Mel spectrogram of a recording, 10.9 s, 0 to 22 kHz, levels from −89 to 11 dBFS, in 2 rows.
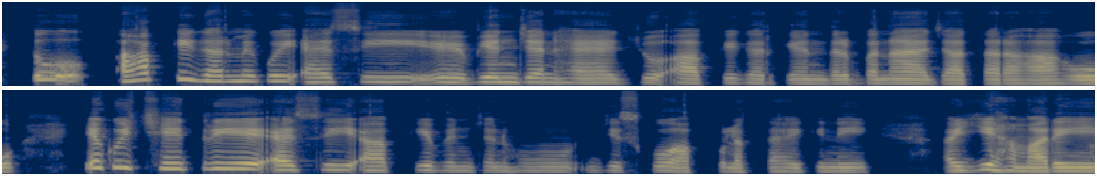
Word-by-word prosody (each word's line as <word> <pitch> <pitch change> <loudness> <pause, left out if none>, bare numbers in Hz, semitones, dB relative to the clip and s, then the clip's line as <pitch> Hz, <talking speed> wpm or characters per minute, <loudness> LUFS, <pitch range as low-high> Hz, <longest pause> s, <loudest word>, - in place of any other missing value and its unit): तो - - +2 0.4
आपके 320 +2 +3
घर 250 -2 +1
में 250 0 0
कोई 255 0 -1
ऐसी 210 +1 -4 0.4
ऐ 200 - +2
व्यंजन 210 -2 +2
है 185 0 -1
जो 190 -2 -4
आपके 180 +2 -2
घर 175 -2 -7
के 175 +2 -11
अंदर 175 0 -3
बनाया 175 0 +2
जाता 160 0 -3
रहा 155 0 -1
हो, 160 +1 -2 0.3
या 320 - +7
कोई 330 0 +3
क्षेत्रीय 275 -2 +3
ऐसी 220 0 +2
आपके 195 +2 -2
व्यंजन 185 -1 -10
हो 180 +1 -10 0.2
जिसको 190 0 -7
आपको 165 +1 -3
लगता 160 +1 -8
है 160 -1 -6
कि 170 +2 -12
नहीं 170 0 -4 0.4
अ, - - +1
ये 210 +6 +5
हमारे 175 -3 +4
ही 175 0 +4
185 Hz, 190 wpm, -25 LUFS, 170-215 Hz, 0.4 s, या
